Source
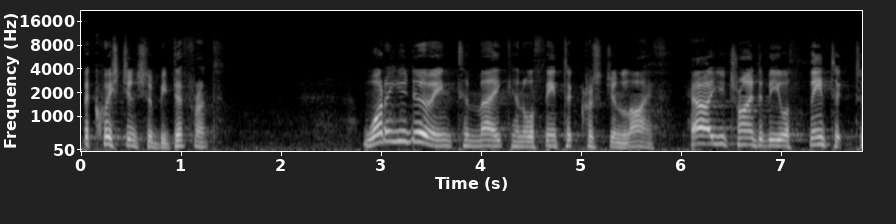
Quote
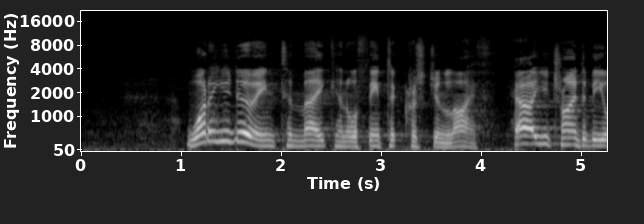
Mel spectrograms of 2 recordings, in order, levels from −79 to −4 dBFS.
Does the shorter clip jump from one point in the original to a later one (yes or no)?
no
